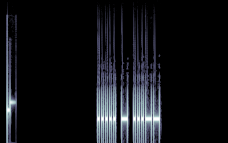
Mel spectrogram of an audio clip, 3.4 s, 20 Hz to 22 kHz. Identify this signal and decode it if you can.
Morse code, heard as a keyed tone, about 40 wpm, 700 Hz. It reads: 5T3
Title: Common Cut Numbers - 3-Digit 40wpm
